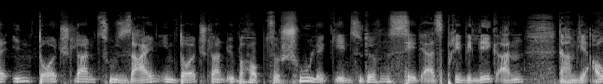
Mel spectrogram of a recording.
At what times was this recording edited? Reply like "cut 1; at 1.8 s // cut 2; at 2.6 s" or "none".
none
